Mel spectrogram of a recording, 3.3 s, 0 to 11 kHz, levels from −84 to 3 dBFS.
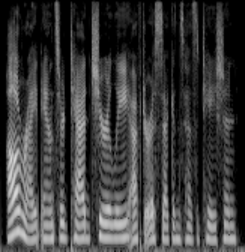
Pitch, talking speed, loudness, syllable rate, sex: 185 Hz, 165 wpm, -21 LUFS, 6.0 syllables/s, female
